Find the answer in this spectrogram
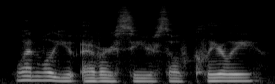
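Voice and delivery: spoken quietly. The narrator reads a man's question to the narrator, said softly. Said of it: "he said softly".

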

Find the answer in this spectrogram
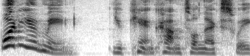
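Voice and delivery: normal talking voice

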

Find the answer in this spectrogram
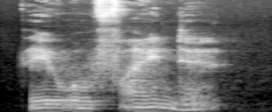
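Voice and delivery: weak voice. A man moves his hand to where the pearl is hidden and answers, weakly. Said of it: "he said weakly".

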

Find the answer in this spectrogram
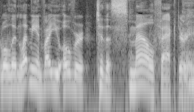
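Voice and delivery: usual speaking voice

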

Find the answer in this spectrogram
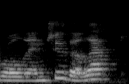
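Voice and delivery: ordinary talk

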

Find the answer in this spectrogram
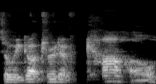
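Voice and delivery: ordinary talk

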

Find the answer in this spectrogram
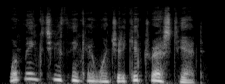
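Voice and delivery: light, playful teasing, pitched high. Claire, asked by the narrator to bring his pants, answers him teasingly. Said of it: "she asked teasingly".

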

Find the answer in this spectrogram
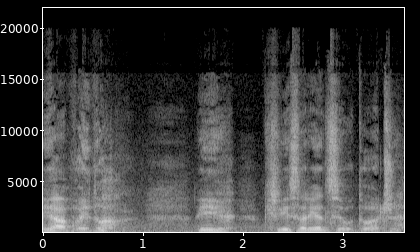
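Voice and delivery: feeble, faint, weak, soft voice. The bolshevik appears from around the corner and announces in a weak voice. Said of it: "oznajmił słabym głosem".

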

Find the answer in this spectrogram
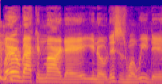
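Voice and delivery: put-on gruff country riverboat accent, jutting underbite. Showing the others how the riverboat accent sounds: gruff country riverboat accent. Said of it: "the underbite".

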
